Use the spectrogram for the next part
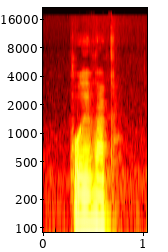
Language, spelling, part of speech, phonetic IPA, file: Polish, pływak, noun, [ˈpwɨvak], LL-Q809 (pol)-pływak.wav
